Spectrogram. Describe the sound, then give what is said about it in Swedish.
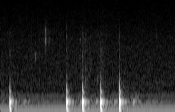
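Five solid knocks on a door, fairly loud: a single rap, a short pause, then four quick evenly spaced knocks, with no voices. “Och jag satt vid bordet och plötsligt, eh, då var någon som knackade på dörren.”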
